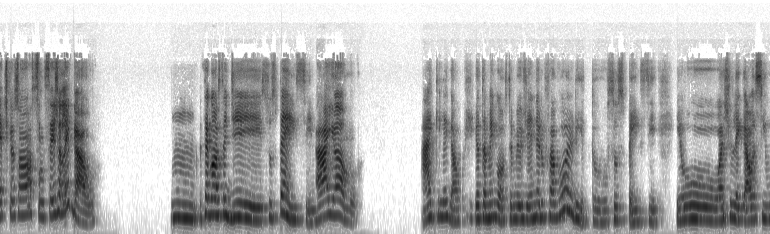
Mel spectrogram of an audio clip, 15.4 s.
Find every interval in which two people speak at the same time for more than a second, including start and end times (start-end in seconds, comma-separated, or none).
none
